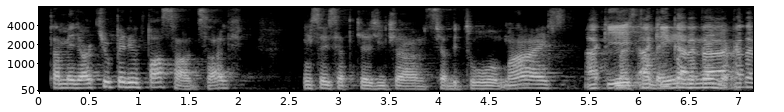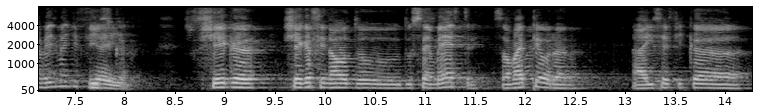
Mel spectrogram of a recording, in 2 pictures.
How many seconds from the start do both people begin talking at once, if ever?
5.8 s

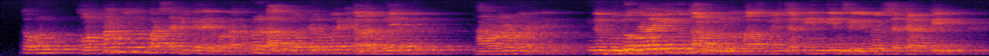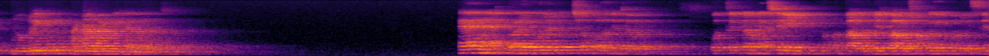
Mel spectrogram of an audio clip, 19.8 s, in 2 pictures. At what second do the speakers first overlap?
none

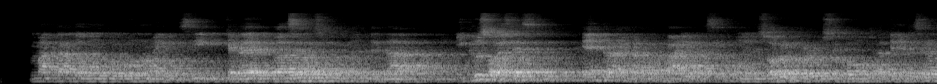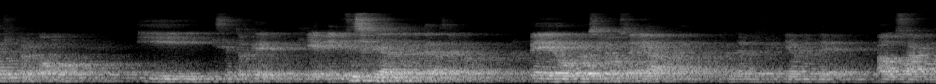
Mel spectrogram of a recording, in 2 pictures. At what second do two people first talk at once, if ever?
none

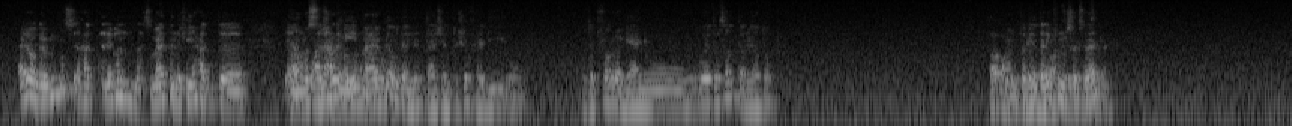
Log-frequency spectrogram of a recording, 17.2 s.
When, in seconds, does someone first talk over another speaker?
3.8 s

